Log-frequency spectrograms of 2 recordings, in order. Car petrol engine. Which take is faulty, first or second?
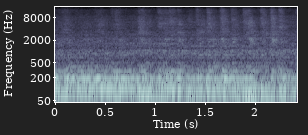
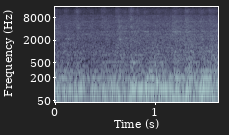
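first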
